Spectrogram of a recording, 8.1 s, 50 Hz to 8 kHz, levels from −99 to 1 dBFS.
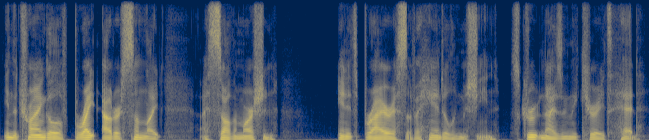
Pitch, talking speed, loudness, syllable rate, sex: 95 Hz, 165 wpm, -22 LUFS, 5.3 syllables/s, male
